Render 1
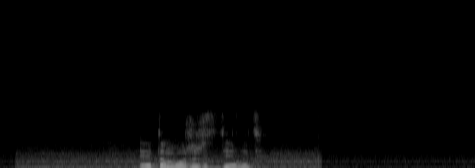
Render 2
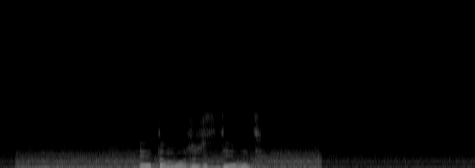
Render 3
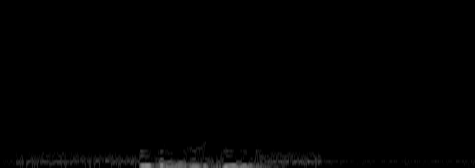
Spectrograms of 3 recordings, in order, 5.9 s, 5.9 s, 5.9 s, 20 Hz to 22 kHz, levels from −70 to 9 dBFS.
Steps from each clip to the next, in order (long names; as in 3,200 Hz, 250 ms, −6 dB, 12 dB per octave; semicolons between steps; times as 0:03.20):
high-shelf EQ 2,000 Hz −8.5 dB; downward compressor 5 to 1, threshold −35 dBFS, peak gain reduction 10 dB; level +4 dB
three sine waves on the formant tracks; convolution reverb RT60 1.2 s, pre-delay 86 ms, DRR 11.5 dB; level −4 dB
